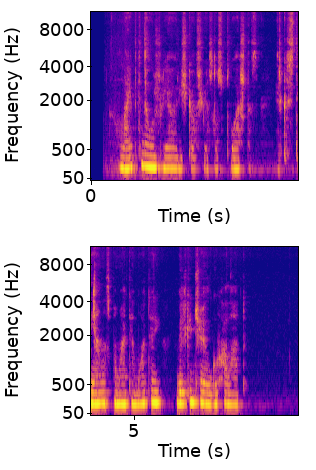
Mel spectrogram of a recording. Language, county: Lithuanian, Marijampolė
